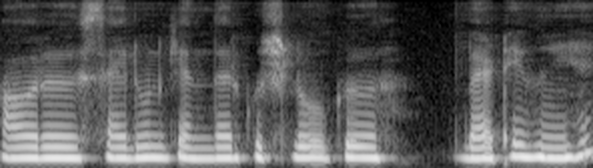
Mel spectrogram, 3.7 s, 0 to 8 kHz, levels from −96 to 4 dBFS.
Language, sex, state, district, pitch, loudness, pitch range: Hindi, female, Chhattisgarh, Kabirdham, 195 Hz, -12 LUFS, 190-200 Hz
